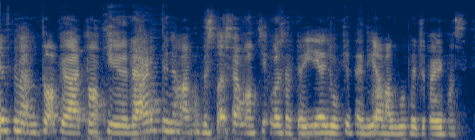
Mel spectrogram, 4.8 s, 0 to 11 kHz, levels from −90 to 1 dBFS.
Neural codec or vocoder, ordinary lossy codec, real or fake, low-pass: codec, 44.1 kHz, 1.7 kbps, Pupu-Codec; AAC, 48 kbps; fake; 9.9 kHz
